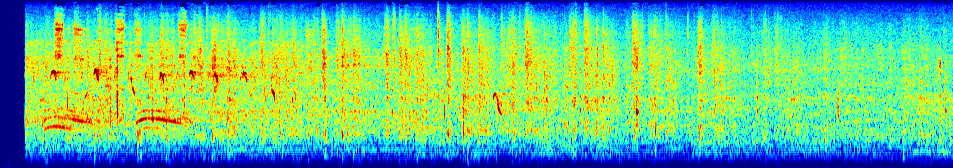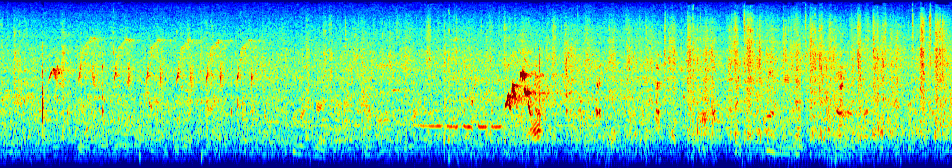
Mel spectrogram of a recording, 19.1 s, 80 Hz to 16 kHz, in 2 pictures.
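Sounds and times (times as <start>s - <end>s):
birds chirping: 0.3s - 6.1s, 9.0s - 18.3s
horse hoofbeats on sand: 0.6s - 19.0s.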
